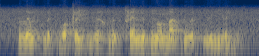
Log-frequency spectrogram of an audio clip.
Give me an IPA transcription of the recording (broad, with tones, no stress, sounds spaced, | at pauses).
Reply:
l ə˧ w k w ə˨˩ t̚ v ɔ̰˧˨ t̪ ə˧ j ɓ ɨ˧ ə̯ h w ə˨˩ p̚ f ɛ̰˧˥ n ə˦˥ t̚ n ɔ˨˦ m a˨˩ k̚ l u˨˩ ə̯ k w ɨ˧˩ ɲ ə˧˩˨ j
